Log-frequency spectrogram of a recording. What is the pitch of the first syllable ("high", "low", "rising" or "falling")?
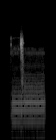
low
